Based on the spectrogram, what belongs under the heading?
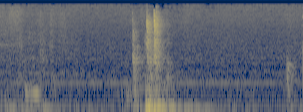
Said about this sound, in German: So, ich muss jetzt, glaube ich, mal die Tür zumachen.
